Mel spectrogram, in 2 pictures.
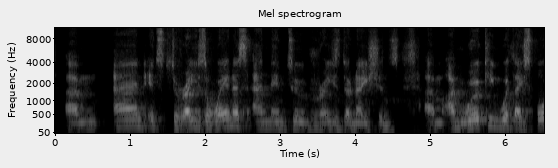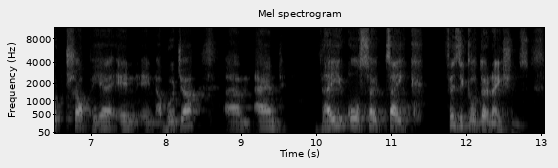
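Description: A man's voice comes across with a dark, mellow tone and a somewhat breathy quality. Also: fairly high pitch for a man, ordinary pitch variation, fairly slow pace. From South Africa, Johannesburg. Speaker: headmaster and charity runner. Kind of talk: interview. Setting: call.

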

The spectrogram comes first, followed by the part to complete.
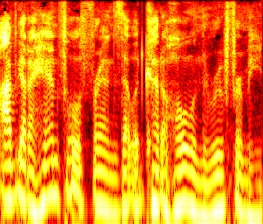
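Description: A somewhat breathy voice of dark, mellow tone and lively intonation, on a very clean recording with a silent background. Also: man. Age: 50s. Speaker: radio disc jockey. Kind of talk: casual chat.

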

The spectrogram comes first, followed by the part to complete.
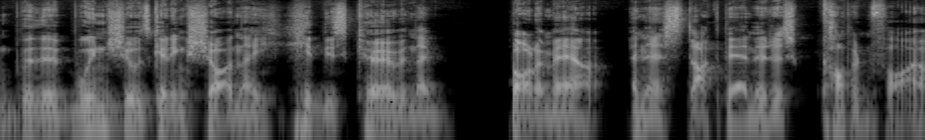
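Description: The recording is very clean, with a silent background. A man with an Australian accent speaks at a fairly low pitch with ordinary pitch variation. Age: 30s. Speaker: podcast co-host. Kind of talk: casual chat. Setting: studio.

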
